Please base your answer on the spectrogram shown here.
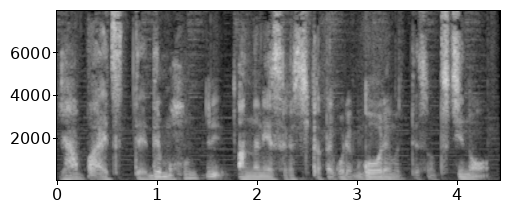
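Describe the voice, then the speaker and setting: Middle-aged man, very low voice, mellow tone, casual radio host, halting delivery, faint music behind. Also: husky. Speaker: radio host and theatre actor. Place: theatre auditorium during rehearsal.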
